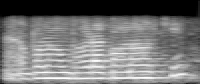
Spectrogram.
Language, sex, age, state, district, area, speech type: Odia, female, 45-60, Odisha, Jajpur, rural, conversation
